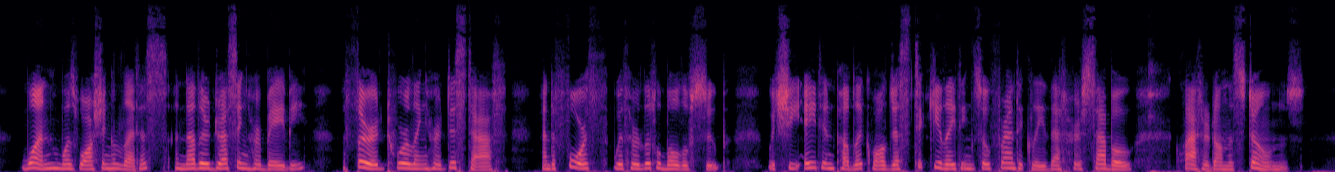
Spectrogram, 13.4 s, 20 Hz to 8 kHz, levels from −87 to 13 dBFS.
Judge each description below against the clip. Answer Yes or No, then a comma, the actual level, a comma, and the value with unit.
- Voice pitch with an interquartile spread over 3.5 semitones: No, average, 3.2 semitones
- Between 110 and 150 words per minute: No, average, 175 wpm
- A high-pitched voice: Yes, high, 200 Hz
